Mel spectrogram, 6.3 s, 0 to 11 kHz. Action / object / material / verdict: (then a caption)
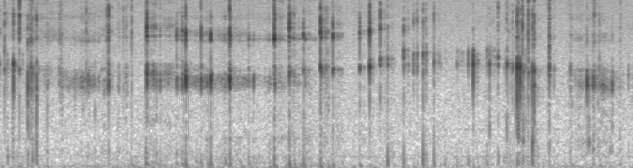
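scrape / segmented hollow plastic fidget toy / plastic / none. A ribbed, segmented purple plastic fidget slug toy, about hand length with hollow segments, is held up close to the microphone and scratched and tapped along its ridges with long nails. Quick, dry clicks and raspy scratches patter irregularly with almost no ring, bright and concentrated in a hollow band around 2–3 kHz. Occasional sharper taps stand out from the steady crackle.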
